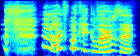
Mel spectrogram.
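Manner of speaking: high, squeezed out through laughter; laughing through words. Real, not acted. Streamer tells chat how they lost it, laughing through words. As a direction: barely get it out while cracking up. Still laughing as the story resumes.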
